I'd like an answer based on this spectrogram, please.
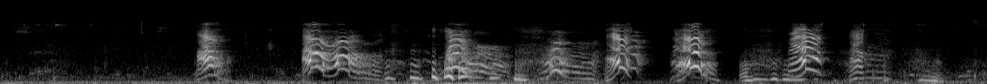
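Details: Bernese Mountain Dog puppies playing indoors: a run of high, yelping play barks and squeals, roughly one burst per second, some with rising-falling pitch, plus a low growl and a steady low hum in the background.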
